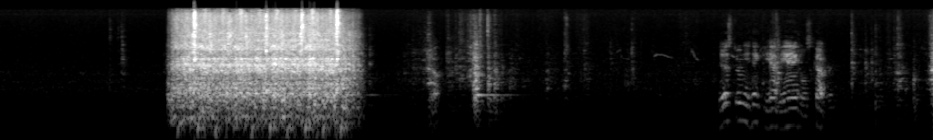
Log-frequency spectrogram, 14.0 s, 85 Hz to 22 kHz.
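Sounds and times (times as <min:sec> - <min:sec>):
engine cranking by starter: 0:02.5 - 0:05.6.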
